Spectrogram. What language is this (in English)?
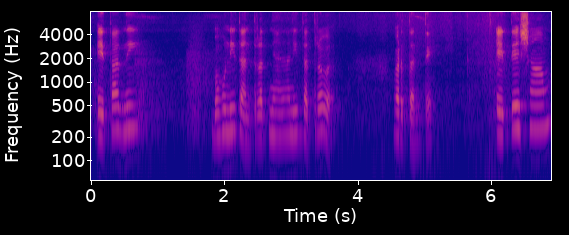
Sanskrit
